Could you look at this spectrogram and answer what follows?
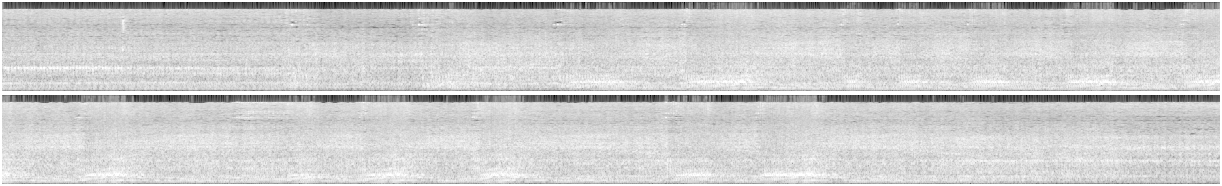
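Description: A Honda Scoopy FI scooter engine, just reset after hesitating on initial throttle, idles close by with a steady buzz, then revs repeatedly in a rhythmic series of rising and falling pulses before settling back to idle.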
